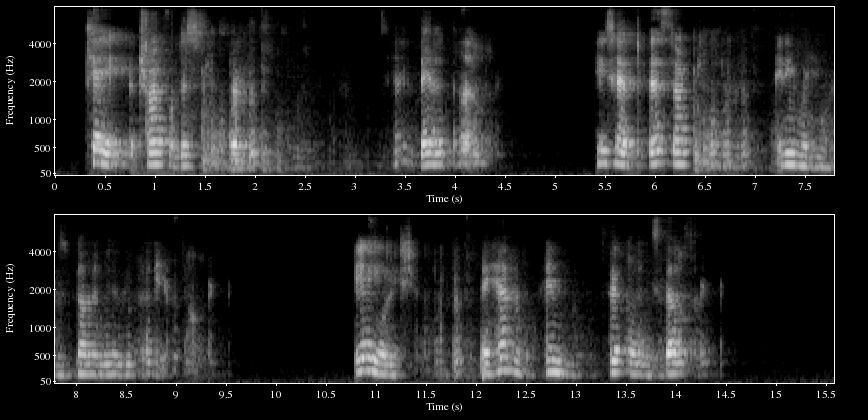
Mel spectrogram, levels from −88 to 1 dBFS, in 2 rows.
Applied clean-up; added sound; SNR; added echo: neural mask model DeepFilterNet 3.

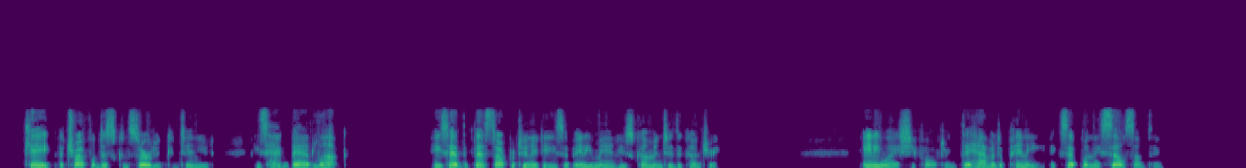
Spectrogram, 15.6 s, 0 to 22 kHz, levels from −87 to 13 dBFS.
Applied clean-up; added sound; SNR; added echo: none; none; none; none.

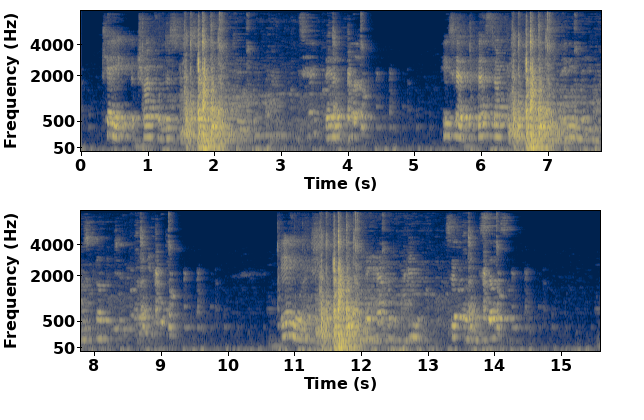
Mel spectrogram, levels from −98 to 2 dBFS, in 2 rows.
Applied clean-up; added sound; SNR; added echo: classical method WPE with log-MMSE.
